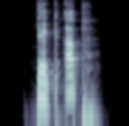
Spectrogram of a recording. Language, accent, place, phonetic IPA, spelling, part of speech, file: German, Germany, Berlin, [ˌdɛk ˈap], deck ab, verb, De-deck ab.ogg
- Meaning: 1. singular imperative of abdecken 2. first-person singular present of abdecken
